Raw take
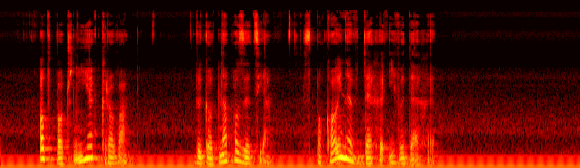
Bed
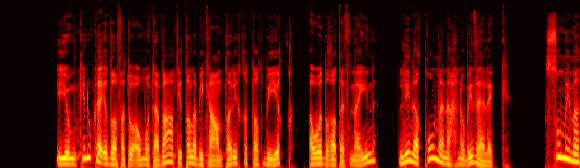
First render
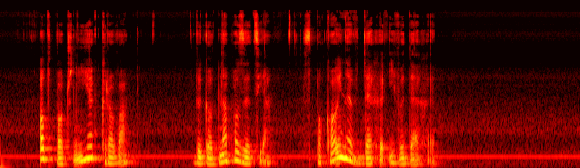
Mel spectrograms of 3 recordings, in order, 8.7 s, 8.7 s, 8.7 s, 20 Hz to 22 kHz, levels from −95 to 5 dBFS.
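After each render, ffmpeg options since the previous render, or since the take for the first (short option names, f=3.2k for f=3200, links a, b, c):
-af "bandreject=f=60:t=h:w=6,bandreject=f=120:t=h:w=6,bandreject=f=180:t=h:w=6,bandreject=f=240:t=h:w=6"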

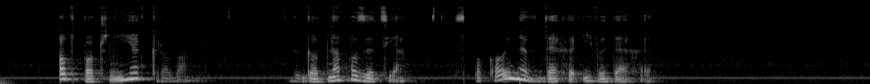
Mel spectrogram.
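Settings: -filter_complex "[0:a]asettb=1/sr,asplit=3[a][b][c];[a]atrim=end=1.544[d];[b]atrim=start=1.54:end=3.03,asetpts=PTS-STARTPTS,afade=t=in:d=0.004:c=qsin,afade=t=out:st=1.486:d=0.004:c=qsin,acompressor=threshold=-44dB:ratio=3:attack=3.2:release=140:knee=1:detection=peak[e];[c]atrim=start=3.026[f];[d][e]acrossfade=d=0.004:c1=hsin:c2=qsin[g];[g][f]acrossfade=d=0.004:c1=qsin:c2=hsin,asettb=1/sr,asplit=3[h][i][j];[h]atrim=end=4.654[k];[i]atrim=start=4.65:end=5.2,asetpts=PTS-STARTPTS,afade=t=in:d=0.004:c=qsin,afade=t=out:st=0.546:d=0.004:c=qsin,bandpass=f=420:t=q:w=0.9[l];[j]atrim=start=5.196[m];[k][l]acrossfade=d=0.004:c1=hsin:c2=qsin[n];[n][m]acrossfade=d=0.004:c1=qsin:c2=hsin"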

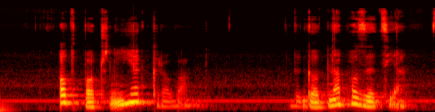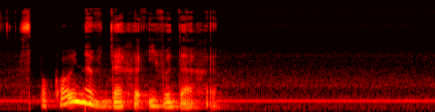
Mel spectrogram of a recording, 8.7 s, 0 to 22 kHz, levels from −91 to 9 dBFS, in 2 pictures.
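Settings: -filter_complex "[0:a]asettb=1/sr,asplit=3[a][b][c];[a]atrim=end=1.084[d];[b]atrim=start=1.08:end=2.93,asetpts=PTS-STARTPTS,afade=t=in:d=0.004:c=qsin,afade=t=out:st=1.846:d=0.004:c=qsin,adynamicsmooth=sensitivity=8:basefreq=7k[e];[c]atrim=start=2.926[f];[d][e]acrossfade=d=0.004:c1=hsin:c2=qsin[g];[g][f]acrossfade=d=0.004:c1=qsin:c2=hsin"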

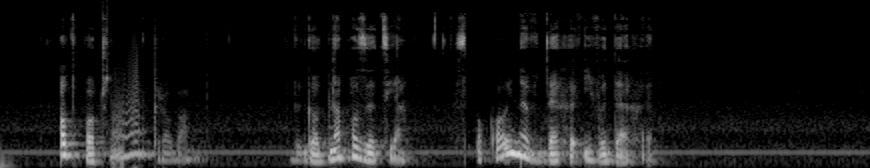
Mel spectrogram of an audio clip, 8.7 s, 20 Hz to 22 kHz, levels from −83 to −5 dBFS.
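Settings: -filter_complex "[0:a]asettb=1/sr,asplit=3[a][b][c];[a]atrim=end=1.024[d];[b]atrim=start=1.02:end=1.73,asetpts=PTS-STARTPTS,afade=t=in:d=0.004:c=qsin,afade=t=out:st=0.706:d=0.004:c=qsin,volume=35.5dB,asoftclip=hard,volume=-35.5dB[e];[c]atrim=start=1.726[f];[d][e]acrossfade=d=0.004:c1=hsin:c2=qsin[g];[g][f]acrossfade=d=0.004:c1=qsin:c2=hsin"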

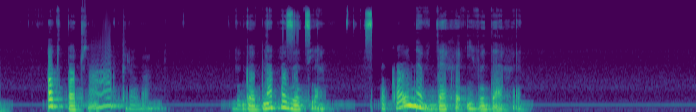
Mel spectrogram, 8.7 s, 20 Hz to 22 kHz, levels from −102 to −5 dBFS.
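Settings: -af "equalizer=f=120:w=1.1:g=6.5,afwtdn=0.01"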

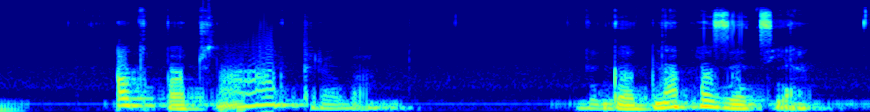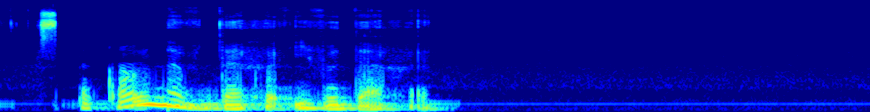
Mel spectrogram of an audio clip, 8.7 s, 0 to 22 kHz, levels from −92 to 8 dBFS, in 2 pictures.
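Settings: -filter_complex "[0:a]acrossover=split=680|1000[a][b][c];[c]acontrast=61[d];[a][b][d]amix=inputs=3:normalize=0,alimiter=limit=-20.5dB:level=0:latency=1:release=69"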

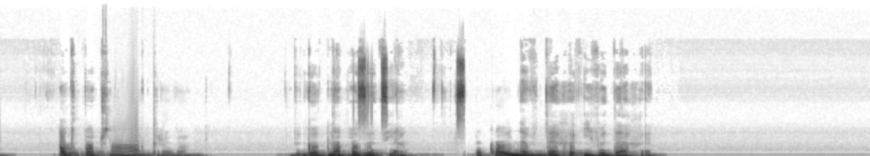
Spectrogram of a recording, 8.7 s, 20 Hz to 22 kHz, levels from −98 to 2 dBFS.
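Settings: -af "volume=11dB"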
